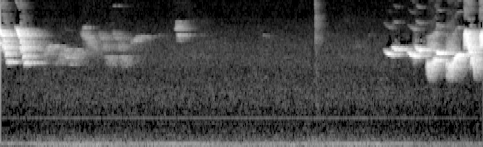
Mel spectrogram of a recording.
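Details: Coleiro (Coleiro Massai and Coleiro baiano), kept birds from a breeding aviary; high thin chirped and trilled phrases at the start and again near the end, with a long quiet gap and low steady hum between.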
